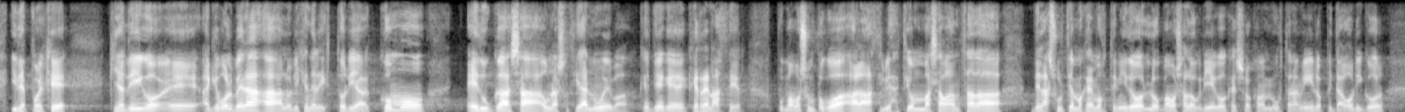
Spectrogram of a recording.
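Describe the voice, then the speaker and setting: A man's very fast speech, fairly high in pitch, bright and sharp in tone, with fairly even intonation. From Murcia, Spain. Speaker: mathematician. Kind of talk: staged debate.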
